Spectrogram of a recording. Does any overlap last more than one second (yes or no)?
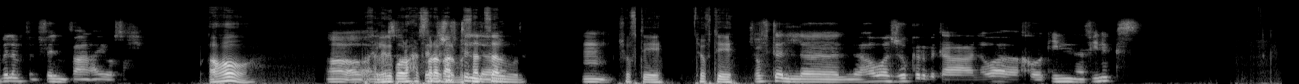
yes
